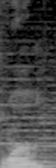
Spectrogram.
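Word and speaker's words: wyrm: w yrm worm uh which many people still pronounce worm because it is pronounced worm I refuse uh like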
